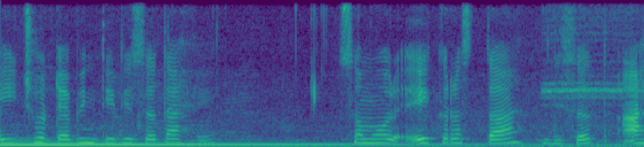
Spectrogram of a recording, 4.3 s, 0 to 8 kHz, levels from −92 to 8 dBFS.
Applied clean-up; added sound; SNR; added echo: none; Bass guitar; 1 dB; none.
